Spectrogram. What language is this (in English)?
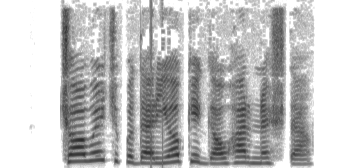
Pashto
